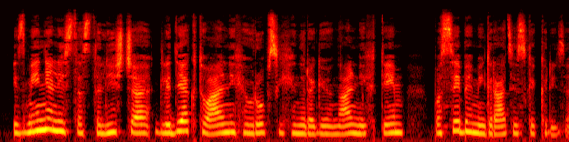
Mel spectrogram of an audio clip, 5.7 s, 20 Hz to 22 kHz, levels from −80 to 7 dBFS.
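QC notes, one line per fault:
No faults heard.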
